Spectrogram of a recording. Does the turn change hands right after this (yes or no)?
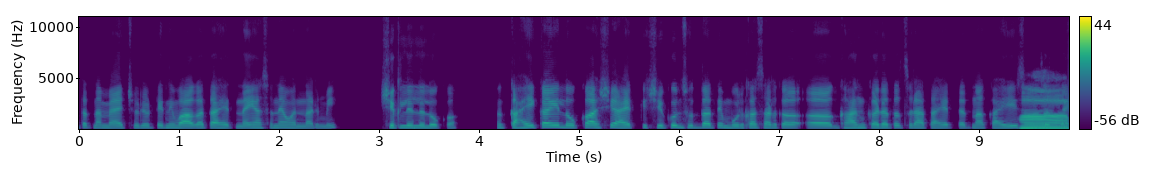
yes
